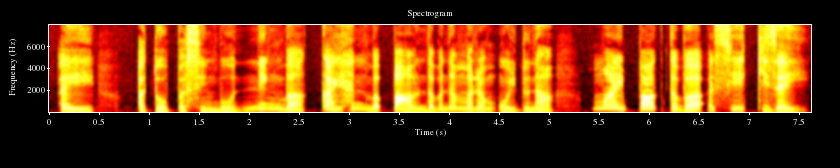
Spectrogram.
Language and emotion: Manipuri, fearful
